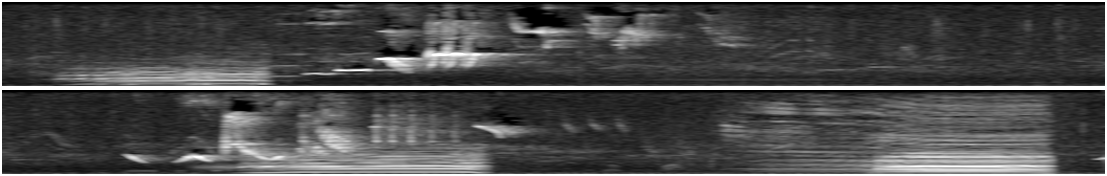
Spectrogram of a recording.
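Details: Dozens of tame cattle leaping down a mountain hillside. Three loud, rich moos, each rising then falling, with a short bird chirp between the first two and a quiet background.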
